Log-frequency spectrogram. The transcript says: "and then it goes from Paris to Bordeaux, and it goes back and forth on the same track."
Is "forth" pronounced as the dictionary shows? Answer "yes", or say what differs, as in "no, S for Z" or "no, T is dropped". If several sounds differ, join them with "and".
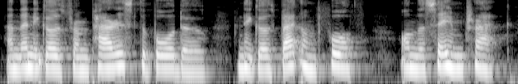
yes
